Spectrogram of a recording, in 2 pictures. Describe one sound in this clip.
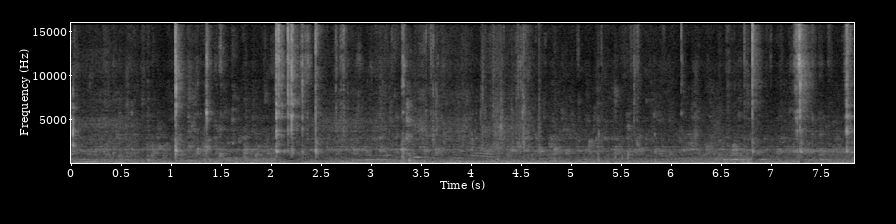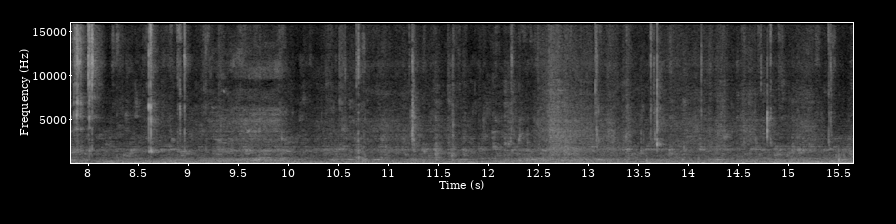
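Sunflower seed shells crack softly between a young woman's teeth.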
